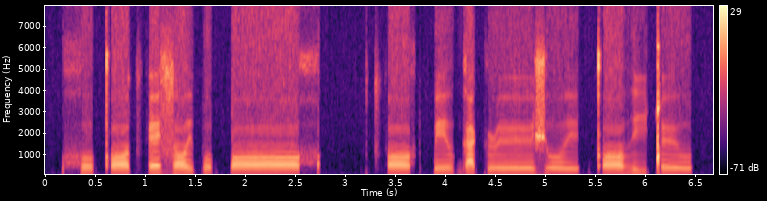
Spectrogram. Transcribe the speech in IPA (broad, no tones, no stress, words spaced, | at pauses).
xo kʼɔt͡sʼɛ zɔɪ̯po k͡pɔːx | t͡sʼɔːxk͡peʊ̯ɡa kɹøːʒoɪ̯ | kʼɔːðiǃøʊ̯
